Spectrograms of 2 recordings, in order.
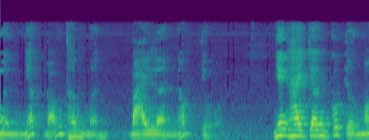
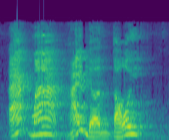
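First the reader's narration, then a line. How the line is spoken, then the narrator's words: Loud shout. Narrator (Vietnamese): Trường Mộng Giả Tiên dục quát lớn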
